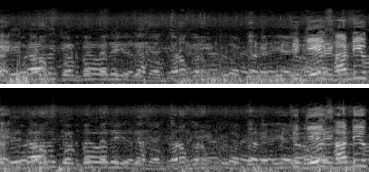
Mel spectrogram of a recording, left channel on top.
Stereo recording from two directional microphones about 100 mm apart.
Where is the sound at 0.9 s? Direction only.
45° right (ahead or behind).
